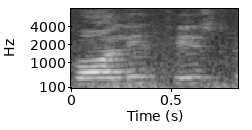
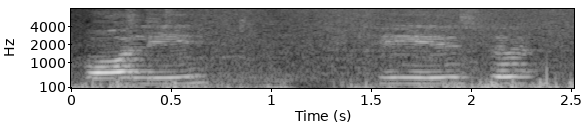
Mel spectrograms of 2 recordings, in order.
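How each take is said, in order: First: Said in the usual way. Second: polytheist stretched out in parts; polytheist spaced out for learners; slow repeat. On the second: Shown as a demonstration. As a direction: say polytheist slowly, breaking it into parts. Repeats answer slowly for learners.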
